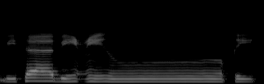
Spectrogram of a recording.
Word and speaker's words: بِتَابِعٍ: have إخفاء, 2 seconds, بِتَابِعٍ قِ, we have what, 2 seconds إخفاء, and remember here, I said بِتَابِعٍ قِ, the sound of the إخفاء is the same sound of the heaviness of the قاف, not all the way,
